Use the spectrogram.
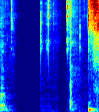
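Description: A few small metallic clicks and scrapes, then a sudden loud, sustained fizzing hiss as a mini can of Schweppes tonic water is cracked open, with no talking.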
